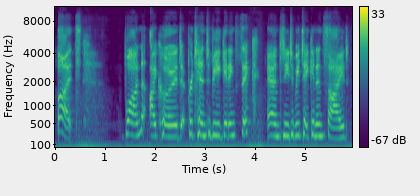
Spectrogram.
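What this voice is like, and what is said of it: Inconsistent put-on accent. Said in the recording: “my accent is all over the place today”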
